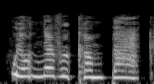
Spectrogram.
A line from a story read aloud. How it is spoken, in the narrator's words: she wailed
